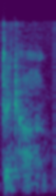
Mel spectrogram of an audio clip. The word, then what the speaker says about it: Descartes: a bloke called renee descartes and it doesn't sound it's not doesn't sound how it's spelled it's french it's it's different i'm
